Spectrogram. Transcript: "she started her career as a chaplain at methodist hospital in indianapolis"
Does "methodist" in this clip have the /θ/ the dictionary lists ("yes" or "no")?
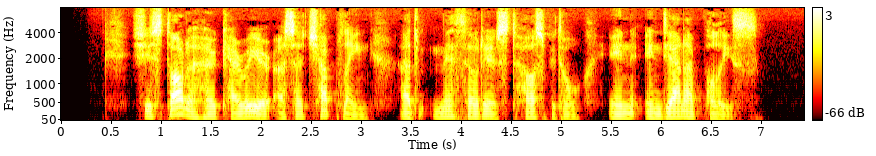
yes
